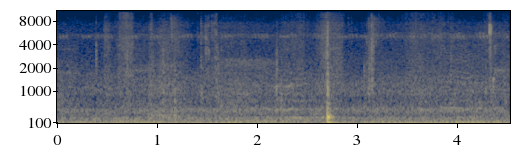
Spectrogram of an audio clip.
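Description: A swarm of honeybees hums around a beehive in a continuous close drone, with individual buzzes passing near and one brief knock partway through.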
